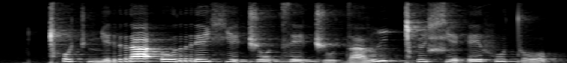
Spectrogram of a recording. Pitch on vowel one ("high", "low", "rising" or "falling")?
rising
